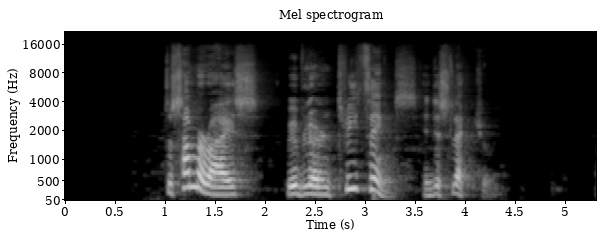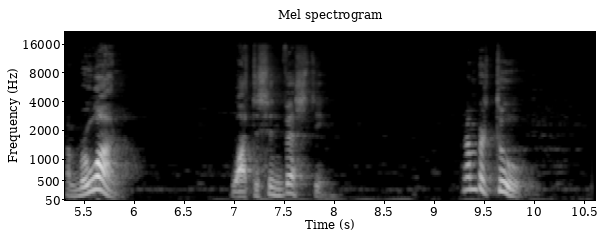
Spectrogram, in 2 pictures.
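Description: An older man speaks calmly and clearly into a close microphone, with pauses.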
